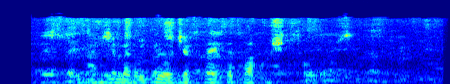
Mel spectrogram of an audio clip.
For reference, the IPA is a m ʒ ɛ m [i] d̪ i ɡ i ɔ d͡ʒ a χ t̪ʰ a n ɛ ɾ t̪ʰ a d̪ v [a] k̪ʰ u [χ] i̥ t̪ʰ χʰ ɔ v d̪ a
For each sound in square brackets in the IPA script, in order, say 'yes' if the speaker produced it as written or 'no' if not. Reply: no, yes, no

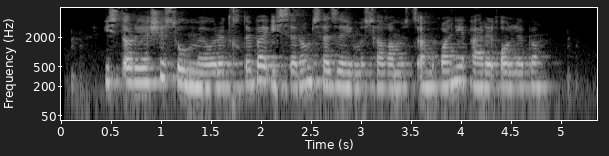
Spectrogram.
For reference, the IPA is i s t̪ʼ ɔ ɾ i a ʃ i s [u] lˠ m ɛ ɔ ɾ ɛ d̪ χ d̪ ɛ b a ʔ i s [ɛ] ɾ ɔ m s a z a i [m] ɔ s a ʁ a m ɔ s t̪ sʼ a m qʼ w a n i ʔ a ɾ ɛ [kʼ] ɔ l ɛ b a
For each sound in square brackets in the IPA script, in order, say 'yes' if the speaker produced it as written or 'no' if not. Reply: yes, yes, yes, no

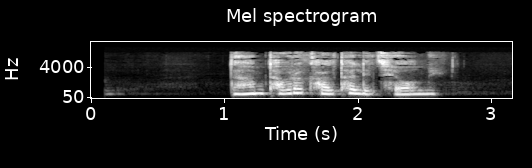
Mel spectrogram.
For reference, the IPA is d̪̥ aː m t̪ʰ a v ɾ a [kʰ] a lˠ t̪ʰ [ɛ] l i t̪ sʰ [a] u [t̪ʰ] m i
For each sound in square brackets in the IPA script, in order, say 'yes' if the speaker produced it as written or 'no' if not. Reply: yes, no, no, no

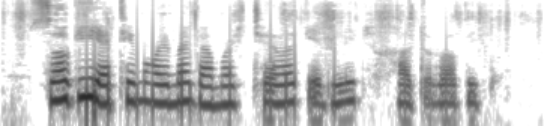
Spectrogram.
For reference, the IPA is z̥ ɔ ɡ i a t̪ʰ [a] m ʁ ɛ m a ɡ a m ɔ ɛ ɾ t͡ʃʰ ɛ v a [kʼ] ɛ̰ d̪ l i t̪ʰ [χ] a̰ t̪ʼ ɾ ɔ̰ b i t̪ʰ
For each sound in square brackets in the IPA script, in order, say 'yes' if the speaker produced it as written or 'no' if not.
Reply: no, yes, yes

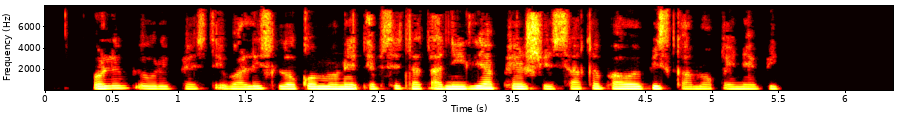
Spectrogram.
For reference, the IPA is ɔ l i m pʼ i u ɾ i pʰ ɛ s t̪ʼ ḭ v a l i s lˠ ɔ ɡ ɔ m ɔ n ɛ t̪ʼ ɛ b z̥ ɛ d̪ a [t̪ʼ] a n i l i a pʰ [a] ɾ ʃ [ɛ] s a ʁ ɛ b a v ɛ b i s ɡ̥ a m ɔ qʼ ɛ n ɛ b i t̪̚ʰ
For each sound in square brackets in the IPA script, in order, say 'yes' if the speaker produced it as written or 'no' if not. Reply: yes, no, no

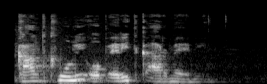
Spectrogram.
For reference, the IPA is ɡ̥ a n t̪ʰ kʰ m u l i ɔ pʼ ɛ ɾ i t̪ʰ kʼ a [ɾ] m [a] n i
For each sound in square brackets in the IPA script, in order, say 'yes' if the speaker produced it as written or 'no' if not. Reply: yes, no

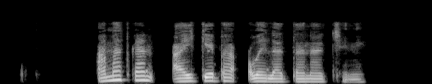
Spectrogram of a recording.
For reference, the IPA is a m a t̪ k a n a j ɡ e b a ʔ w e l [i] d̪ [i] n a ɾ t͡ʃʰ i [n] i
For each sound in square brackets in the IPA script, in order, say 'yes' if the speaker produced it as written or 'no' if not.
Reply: no, no, yes

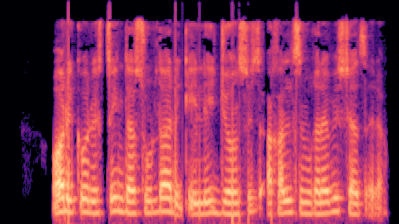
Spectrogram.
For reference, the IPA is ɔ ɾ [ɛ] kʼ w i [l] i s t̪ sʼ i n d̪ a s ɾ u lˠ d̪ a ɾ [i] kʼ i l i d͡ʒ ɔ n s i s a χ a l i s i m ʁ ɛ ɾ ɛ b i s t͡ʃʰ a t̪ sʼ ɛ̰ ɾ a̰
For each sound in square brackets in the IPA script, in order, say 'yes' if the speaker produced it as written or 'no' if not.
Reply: no, no, yes

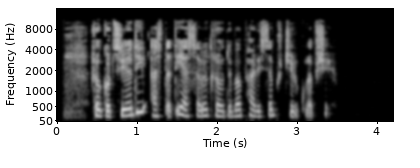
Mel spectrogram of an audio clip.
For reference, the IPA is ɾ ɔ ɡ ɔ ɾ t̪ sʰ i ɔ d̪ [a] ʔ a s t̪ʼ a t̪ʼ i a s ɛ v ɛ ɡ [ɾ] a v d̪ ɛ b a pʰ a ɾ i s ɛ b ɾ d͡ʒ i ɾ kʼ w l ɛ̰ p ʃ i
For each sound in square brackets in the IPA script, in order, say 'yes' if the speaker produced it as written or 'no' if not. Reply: no, yes

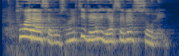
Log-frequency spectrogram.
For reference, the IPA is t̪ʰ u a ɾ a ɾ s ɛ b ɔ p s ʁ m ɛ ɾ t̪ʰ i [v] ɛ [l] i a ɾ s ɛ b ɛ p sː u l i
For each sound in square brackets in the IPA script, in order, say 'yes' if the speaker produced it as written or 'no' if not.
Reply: yes, no

